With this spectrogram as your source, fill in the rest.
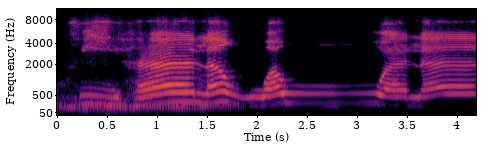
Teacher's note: Jadi asalnya wan menjadi waw, kemudian bi gunnah, dengan dengung, maka ditahan 2-3 harokat, suaranya dimasukkan ke rongga hidung. Setiap gunnah suaranya masuk ke rongga hidungnya, al-khaisun.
